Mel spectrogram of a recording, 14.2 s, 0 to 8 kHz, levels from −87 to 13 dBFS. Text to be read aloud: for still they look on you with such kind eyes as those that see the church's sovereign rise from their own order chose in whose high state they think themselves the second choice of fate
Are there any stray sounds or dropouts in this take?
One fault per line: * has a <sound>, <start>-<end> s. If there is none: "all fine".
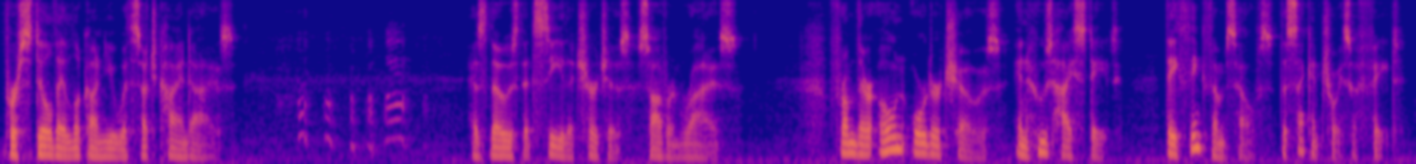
* has a laugh, 2.7-4.3 s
